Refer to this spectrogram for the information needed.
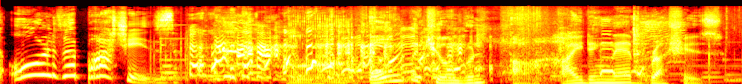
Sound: laughter; snorting

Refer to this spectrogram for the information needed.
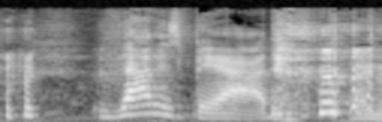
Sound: laughs

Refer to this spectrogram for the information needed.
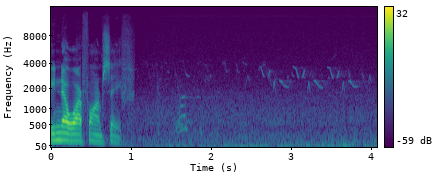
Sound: dog barks

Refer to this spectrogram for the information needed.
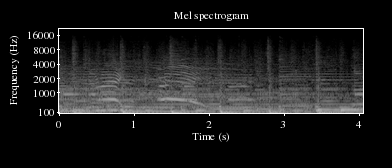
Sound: crowd cheering

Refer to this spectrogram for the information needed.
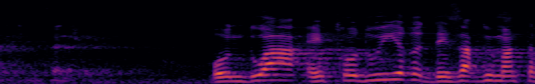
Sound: speaking french

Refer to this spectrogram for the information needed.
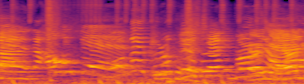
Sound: everyone speaking in Korean

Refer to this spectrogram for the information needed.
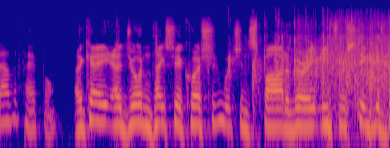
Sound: applause

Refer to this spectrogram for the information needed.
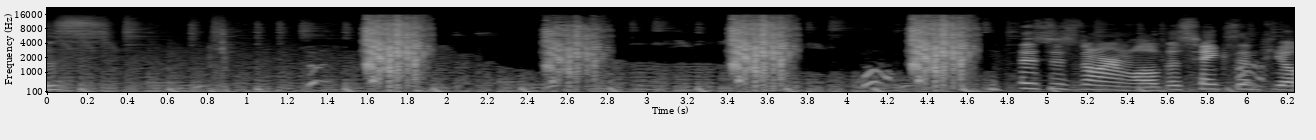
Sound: bones crunching

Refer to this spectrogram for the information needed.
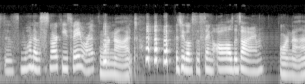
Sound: laughs

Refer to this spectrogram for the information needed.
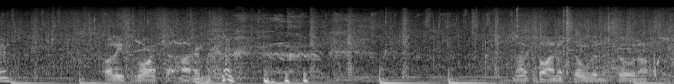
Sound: laughs

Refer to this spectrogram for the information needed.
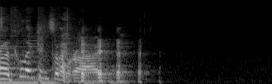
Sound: laugh

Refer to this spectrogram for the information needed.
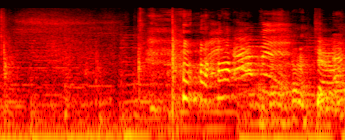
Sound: laughing

